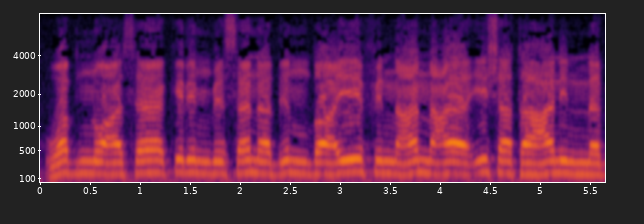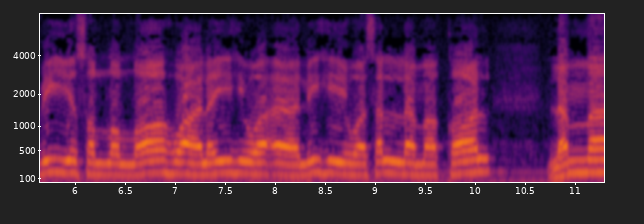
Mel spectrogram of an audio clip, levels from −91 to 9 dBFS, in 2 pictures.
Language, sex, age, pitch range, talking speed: Arabic, male, 50-69, 150-170 Hz, 80 wpm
